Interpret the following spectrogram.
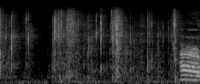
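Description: Potato chip bag crinkling as it is pulled open by hand, a quick run of crackles over about a second.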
